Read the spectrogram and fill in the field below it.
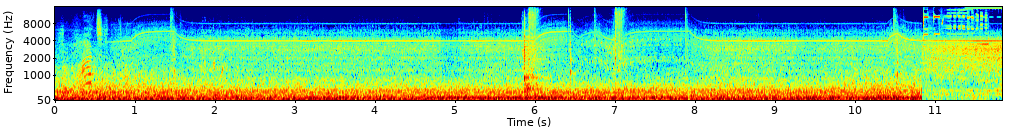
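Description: A small toy car's electric motor whirs as it rolls along a hard floor.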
